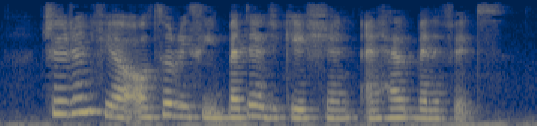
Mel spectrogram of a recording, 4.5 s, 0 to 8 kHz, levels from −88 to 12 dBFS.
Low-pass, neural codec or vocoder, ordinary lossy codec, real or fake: 7.2 kHz; none; MP3, 32 kbps; real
